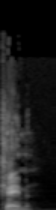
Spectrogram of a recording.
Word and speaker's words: Cayman: Cayman. – Cayman? – Like the alligator. – Oh. – It's spelled different, but that's... – Yeah, that's with a C.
